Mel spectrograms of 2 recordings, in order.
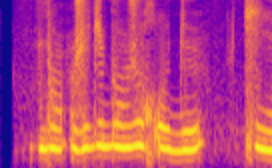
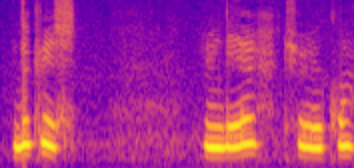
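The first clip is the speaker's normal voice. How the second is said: ordinary delivery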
